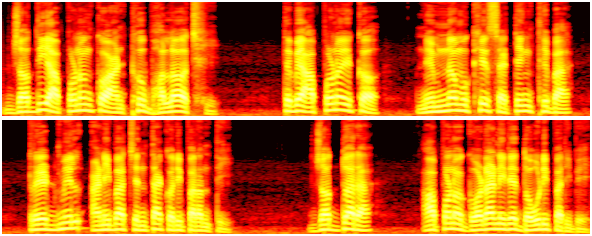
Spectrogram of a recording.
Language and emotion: Odia, neutral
